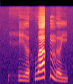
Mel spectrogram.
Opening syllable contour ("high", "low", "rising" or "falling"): low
